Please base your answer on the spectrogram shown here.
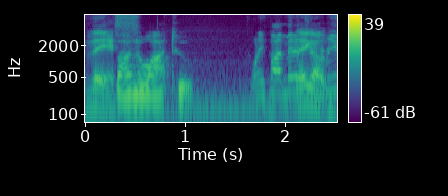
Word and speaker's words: Vanuatu: Bermuda, Bahama, This is maybe one of you can actually pronounce. It sounds mine. apparently like this. Vanuatu.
